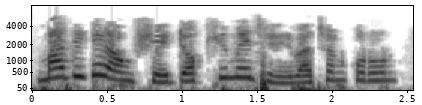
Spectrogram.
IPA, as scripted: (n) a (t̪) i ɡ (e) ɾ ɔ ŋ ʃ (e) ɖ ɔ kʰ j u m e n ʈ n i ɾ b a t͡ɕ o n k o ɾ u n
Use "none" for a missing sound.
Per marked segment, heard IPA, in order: m, d̪, e, e

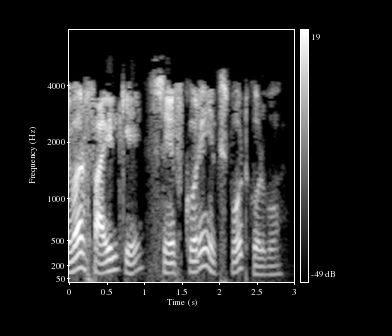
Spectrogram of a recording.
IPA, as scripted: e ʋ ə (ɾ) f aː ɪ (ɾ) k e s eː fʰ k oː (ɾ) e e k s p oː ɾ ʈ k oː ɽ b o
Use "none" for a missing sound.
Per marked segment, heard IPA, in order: ɾ, l, ɾ

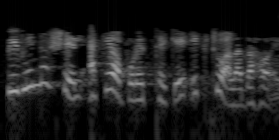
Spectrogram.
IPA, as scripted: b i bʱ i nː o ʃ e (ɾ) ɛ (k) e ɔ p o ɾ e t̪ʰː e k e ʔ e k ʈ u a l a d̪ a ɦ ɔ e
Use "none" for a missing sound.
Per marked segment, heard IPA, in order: l, k

